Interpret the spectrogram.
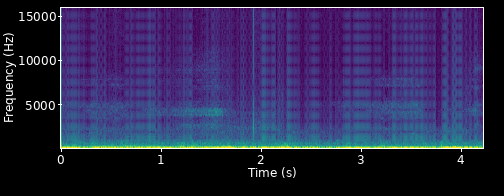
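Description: Low, steady rumble of a passenger train rolling into a station, heard from inside the coach, with one sharp click about two seconds in.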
